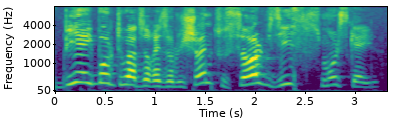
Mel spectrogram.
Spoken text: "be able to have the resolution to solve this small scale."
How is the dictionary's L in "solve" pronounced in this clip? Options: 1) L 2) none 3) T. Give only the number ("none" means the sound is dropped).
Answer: 1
